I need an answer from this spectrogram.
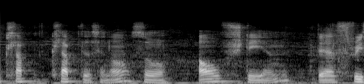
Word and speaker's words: aufstehen: If it's a German word, zum Beispiel auf, aufstehen. Okay, so the emphasis is on auf.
